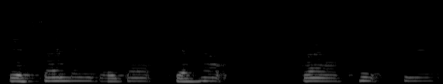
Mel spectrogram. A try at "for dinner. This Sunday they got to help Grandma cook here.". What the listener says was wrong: Oh, so remember, so when you see that period, you need to pause before you read to the next one.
